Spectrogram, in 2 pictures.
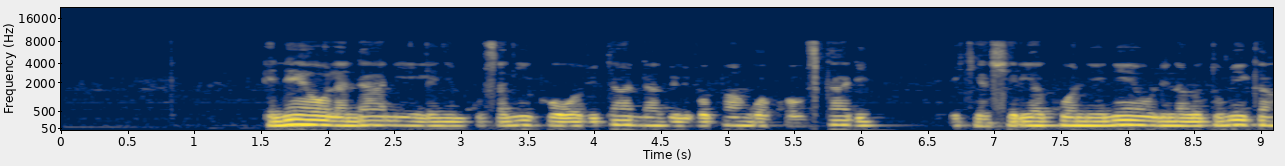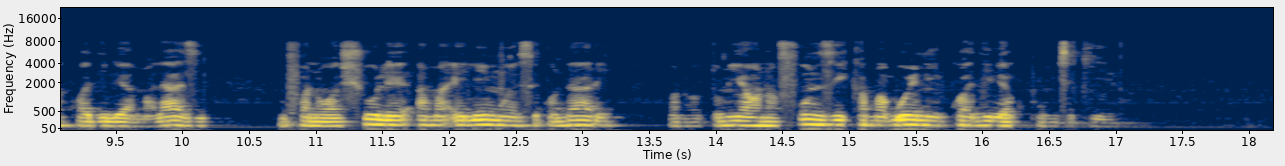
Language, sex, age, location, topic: Swahili, male, 18-24, Dar es Salaam, education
